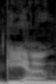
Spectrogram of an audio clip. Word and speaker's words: Guillaume: Yeah, so the name of your label is just Ronaldo Guillaume, but Ronaldo, that's spelled G-E-U-M-M. – Yes. – So I couldn't figure out how to say that. – Yes. – But so it's Guillaume, like William in French, right? – Yes.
